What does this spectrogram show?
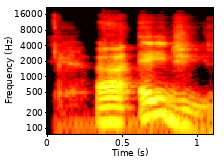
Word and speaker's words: Agee: Agee, like is it? I always tell people as if it's the two letters by themselves. Agee, that is so cool.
